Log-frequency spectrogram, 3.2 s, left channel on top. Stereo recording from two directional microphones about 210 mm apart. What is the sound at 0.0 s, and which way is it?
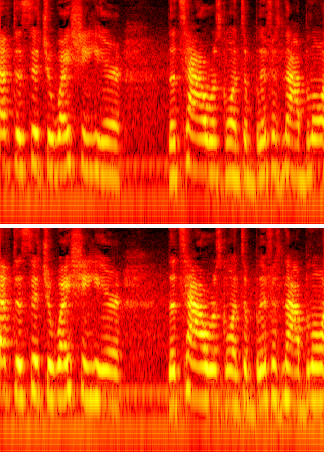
A man's voice, 40° right (ahead or behind).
